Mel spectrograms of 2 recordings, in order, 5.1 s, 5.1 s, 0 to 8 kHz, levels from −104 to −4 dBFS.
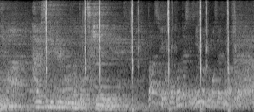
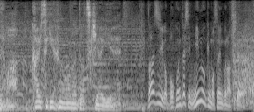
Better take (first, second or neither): second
